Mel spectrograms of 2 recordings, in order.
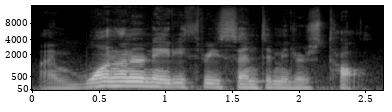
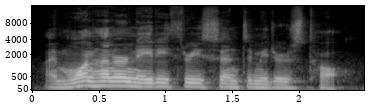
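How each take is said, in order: The two takes are said the same way.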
